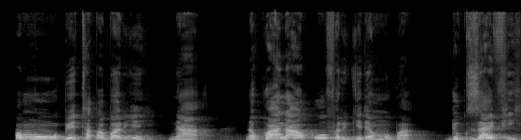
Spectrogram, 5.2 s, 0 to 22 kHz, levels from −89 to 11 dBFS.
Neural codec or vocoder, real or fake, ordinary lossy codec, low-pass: vocoder, 48 kHz, 128 mel bands, Vocos; fake; none; none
